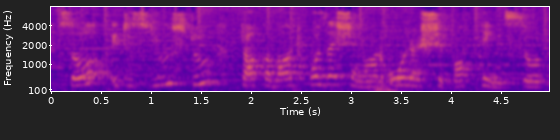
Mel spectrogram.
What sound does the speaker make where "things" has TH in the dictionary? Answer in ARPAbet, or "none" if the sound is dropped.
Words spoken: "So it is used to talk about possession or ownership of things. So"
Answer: T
